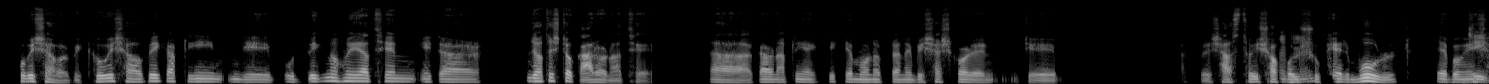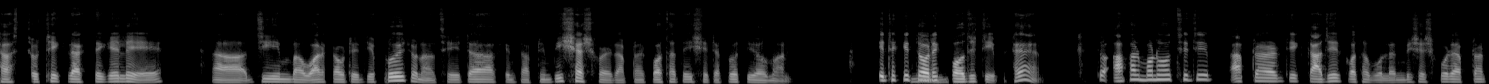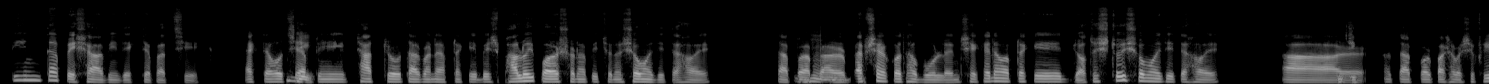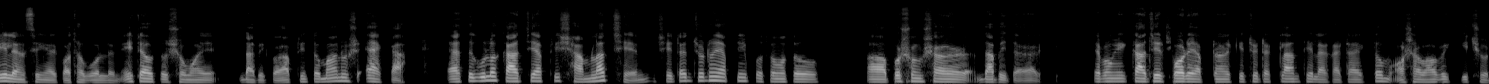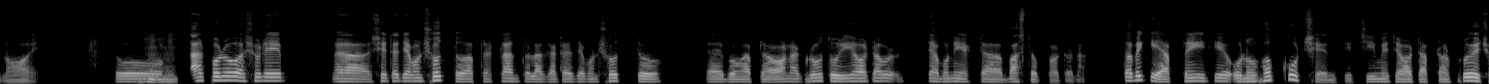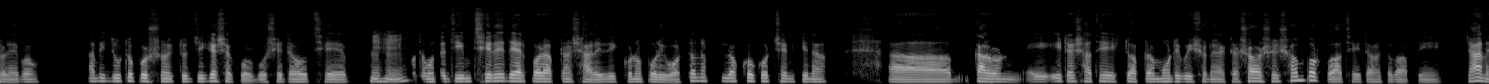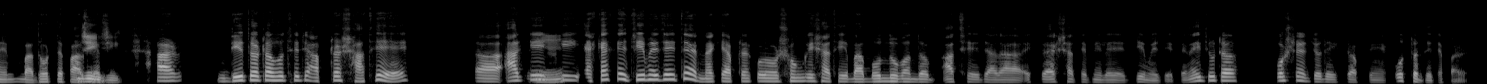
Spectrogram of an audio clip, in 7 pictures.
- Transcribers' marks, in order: tapping; other background noise; lip smack
- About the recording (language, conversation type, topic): Bengali, advice, জিমে যাওয়ার উৎসাহ পাচ্ছি না—আবার কীভাবে আগ্রহ ফিরে পাব?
